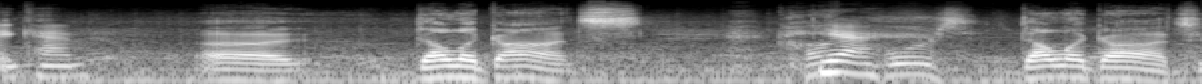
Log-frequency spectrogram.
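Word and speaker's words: Concours d'Élégance: Concours d'Elegance.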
